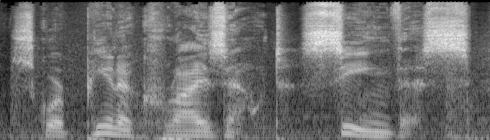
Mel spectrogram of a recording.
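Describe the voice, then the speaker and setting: A man's voice: medium pitch, lively intonation, slow, soft background music. A man giving dramatic scripted narration as the narrator of an action audio drama.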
